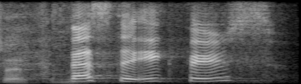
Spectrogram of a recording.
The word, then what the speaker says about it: ichthus: And it's got the, pronounce that for me. That's the ichthus. Ichthus.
